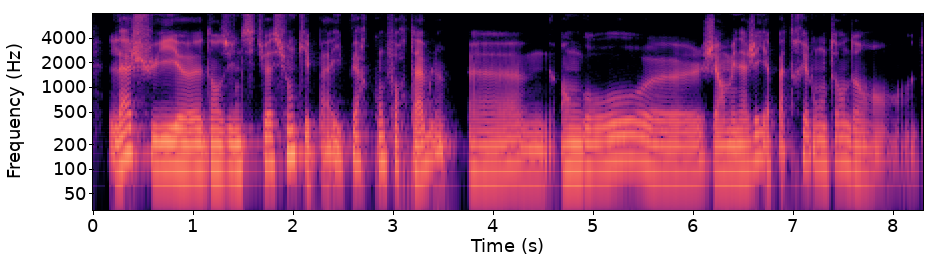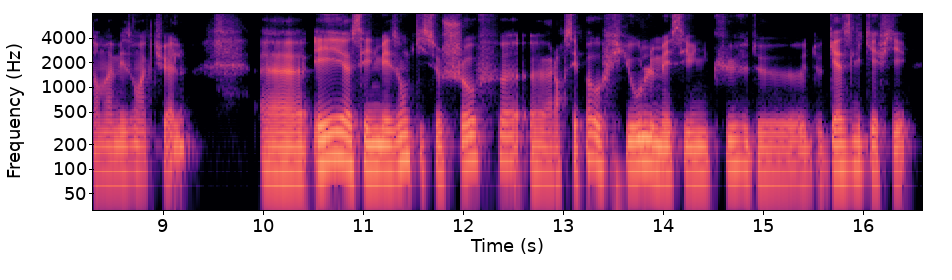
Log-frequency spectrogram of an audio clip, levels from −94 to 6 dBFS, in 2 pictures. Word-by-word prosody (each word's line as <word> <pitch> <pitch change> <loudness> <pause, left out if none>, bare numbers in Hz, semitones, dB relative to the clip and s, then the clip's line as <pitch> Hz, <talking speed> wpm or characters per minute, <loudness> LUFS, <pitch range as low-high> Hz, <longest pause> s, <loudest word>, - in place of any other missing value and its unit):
Là 120 +10 +3
je 160 - +2
suis, 110 -1 +3
heu, 105 0 +3
dans 100 0 +1
une 100 0 +2
situation 120 +8 0
qui 150 - -3
est - - -1
pas 155 +2 -5
hyper 125 0 -3
confortable, 115 - -2 0.2
hem, 95 -3 -4
en 105 +2 0
gros, 120 +5 -1
heu, 95 -2 -3
j'ai 95 - -2
emménagé 100 +4 0
il - - -2
y - - -2
a - - -6
pas - - -8
très - - -7
longtemps 115 +1 -4
dans 95 -4 -6 0.2
dans 90 - -6
ma 95 0 -3
maison 95 +1 -2
actuelle, 95 - -4 0.8
heu 95 0 +3
et 130 +5 +7
heu, 120 - +7
c'est 115 -1 +3
une 100 - +6
maison 100 +6 +5
qui 130 - -8
se 100 -2 -1
chauffe, 120 +7 -1
heu, 125 0 0 0.3
alors 90 0 -5
c'est 85 - -2
pas 135 - 0
au 120 - +4
fioul, 115 +2 +4
mais 95 -2 +4
c'est 95 +1 -2
une 95 -1 0
cuve 110 -1 -2
de 90 -1 -4
de 95 - -10
gaz 100 0 +2
liquéfié, 100 -3 -3
100 Hz, 190 wpm, -25 LUFS, 95-115 Hz, 0.8 s, et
